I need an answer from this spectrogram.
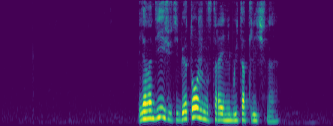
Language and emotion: Russian, neutral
